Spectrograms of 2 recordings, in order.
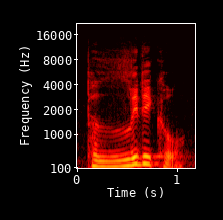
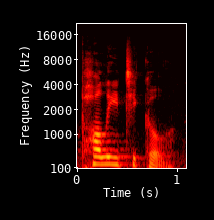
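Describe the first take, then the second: First: The stress is on the second syllable. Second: The stress is on the first syllable. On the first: The speaker calls it right. "Political, not political" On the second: The speaker calls it wrong. "not political ... Because poly is a different word"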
